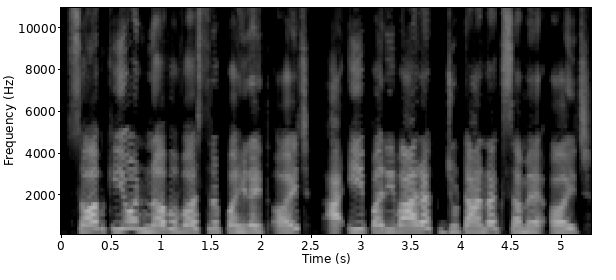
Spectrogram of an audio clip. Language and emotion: Maithili, neutral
